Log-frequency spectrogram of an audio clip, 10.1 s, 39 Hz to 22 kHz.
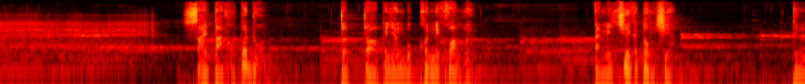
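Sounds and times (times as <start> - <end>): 
door hinges creaking as the door swings open: 0.0 - 2.2
speech: 2.3 - 3.4, 4.2 - 6.0, 7.4 - 8.6.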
